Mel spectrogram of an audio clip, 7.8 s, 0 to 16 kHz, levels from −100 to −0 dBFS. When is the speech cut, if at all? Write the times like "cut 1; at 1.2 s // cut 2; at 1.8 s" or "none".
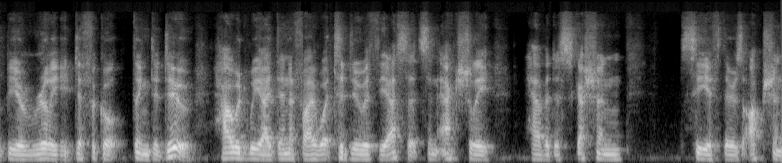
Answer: cut 1; at 5.1 s

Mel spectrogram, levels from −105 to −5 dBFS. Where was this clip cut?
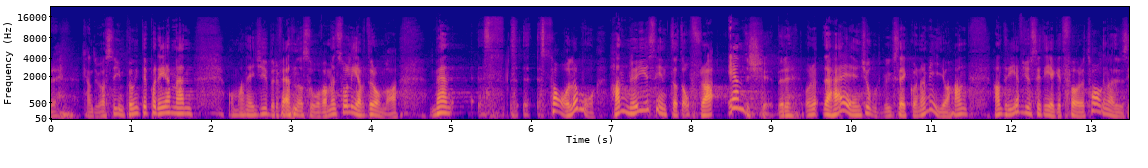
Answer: cut 1; at 3.6 s

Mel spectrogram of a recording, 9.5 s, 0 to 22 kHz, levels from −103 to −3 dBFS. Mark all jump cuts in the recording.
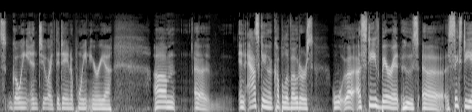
cut 1; at 3.8 s

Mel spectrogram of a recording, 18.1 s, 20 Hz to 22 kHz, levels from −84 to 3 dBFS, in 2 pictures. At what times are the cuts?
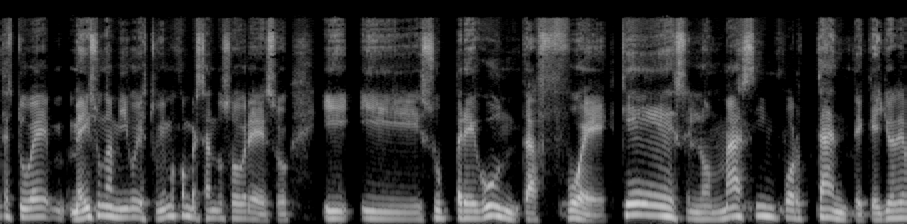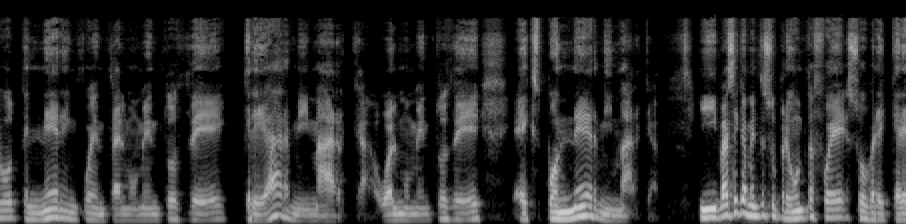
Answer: cut 1; at 6.1 s

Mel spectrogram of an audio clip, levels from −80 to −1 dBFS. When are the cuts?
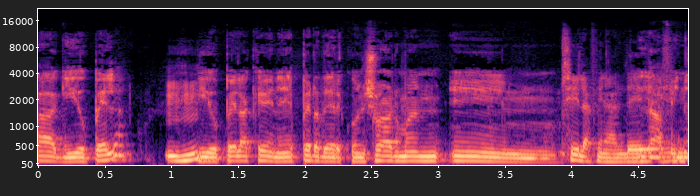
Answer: none

